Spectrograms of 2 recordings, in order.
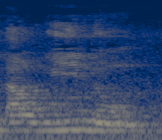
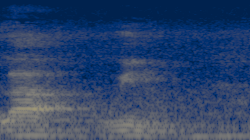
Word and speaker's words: La'wino: you pronounce my name there's an apostrophe here so he's supposed to add a delay to its la winning okay so mr lawyer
